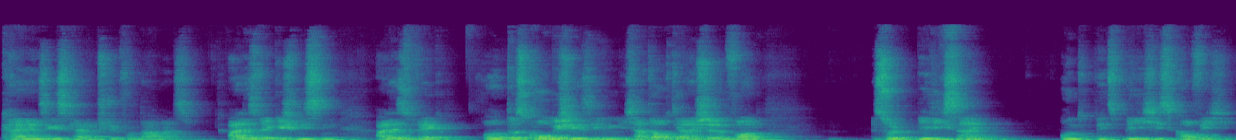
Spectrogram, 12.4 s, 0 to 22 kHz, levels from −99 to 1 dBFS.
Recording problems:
off-mic speech; far
room echo; noticeable; dies away in 0.6 s

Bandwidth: 18 kHz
